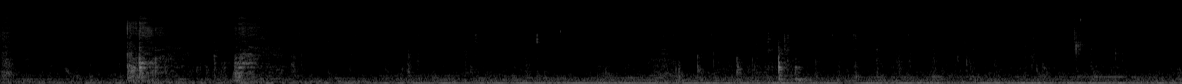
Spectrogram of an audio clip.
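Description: Close-miked chewing and mouth sounds of a person eating rice and braised tofu, with small irregular wet clicks. There are two louder bursts about a second and two seconds in, over a faint steady low hum.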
